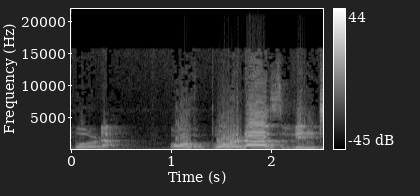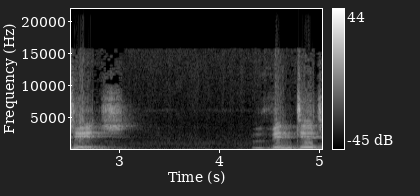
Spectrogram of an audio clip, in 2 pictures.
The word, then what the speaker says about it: Bordeaux: Fro Bordeaux ward while that the chapman sleep of Bordeaux, Bordeaux, Bordeaux, इसकी pronunciation है Bordeaux, लिख लें Bordeaux की इंग्लिश, ये Bordeaux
